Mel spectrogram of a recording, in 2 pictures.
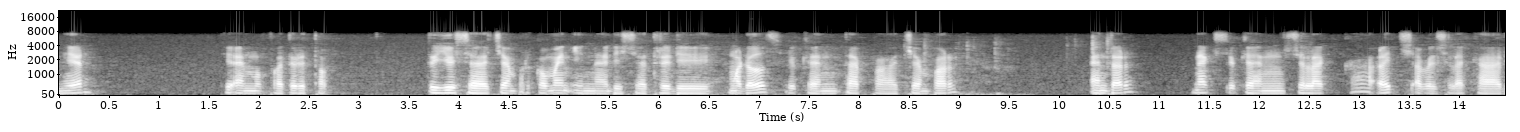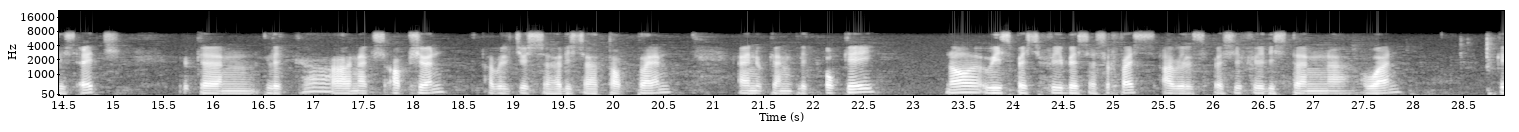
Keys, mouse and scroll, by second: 3.3 middle click, 4.7 f, 6.6 Escape, 8.3-10.2 typing, 14.4 click, 18.0 click, 21.9 click, 25.8 click, 27.8 1, 28.6 space.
